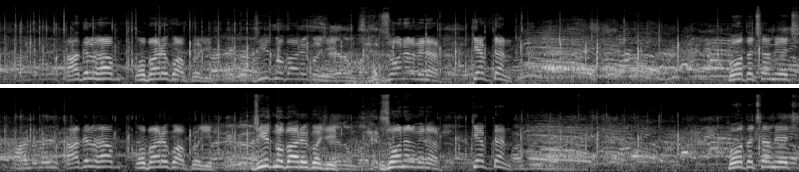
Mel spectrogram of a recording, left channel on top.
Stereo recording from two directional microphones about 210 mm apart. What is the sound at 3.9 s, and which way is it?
Speech, 25° right (ahead or behind).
